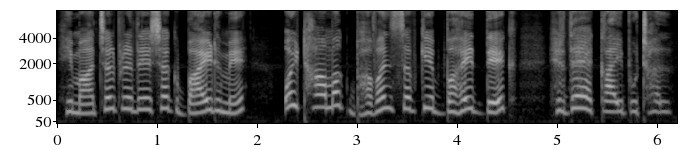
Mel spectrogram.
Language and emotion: Maithili, sad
